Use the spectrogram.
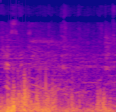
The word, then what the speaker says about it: Castaway Cay: at Cast Away key is it Cast Away key Cast Away K all right then I said it right Cast Away key this is the first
